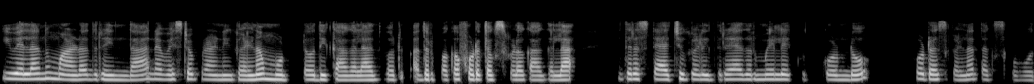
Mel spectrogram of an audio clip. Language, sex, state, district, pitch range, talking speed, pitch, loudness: Kannada, female, Karnataka, Mysore, 215-235 Hz, 110 wpm, 225 Hz, -18 LUFS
